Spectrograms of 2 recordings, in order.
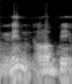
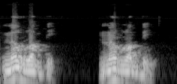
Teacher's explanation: Noon has sukoon on it, and then it's followed by a ra. So you drop the noon sound and merge it with the ra. So instead of min rabbi, we say mir rabbi. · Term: idgham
